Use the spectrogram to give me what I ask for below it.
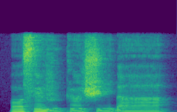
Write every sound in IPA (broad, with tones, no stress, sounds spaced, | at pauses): ɔ˦ s ɛ̃˦ v ɨ˨ k ã˧ ʃ iː˧ ɗ aː˦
